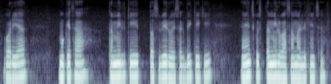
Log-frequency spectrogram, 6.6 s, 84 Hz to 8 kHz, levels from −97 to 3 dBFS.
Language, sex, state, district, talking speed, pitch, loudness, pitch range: Hindi, male, Uttarakhand, Uttarkashi, 155 wpm, 130 Hz, -14 LUFS, 125-130 Hz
